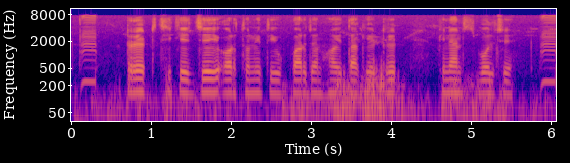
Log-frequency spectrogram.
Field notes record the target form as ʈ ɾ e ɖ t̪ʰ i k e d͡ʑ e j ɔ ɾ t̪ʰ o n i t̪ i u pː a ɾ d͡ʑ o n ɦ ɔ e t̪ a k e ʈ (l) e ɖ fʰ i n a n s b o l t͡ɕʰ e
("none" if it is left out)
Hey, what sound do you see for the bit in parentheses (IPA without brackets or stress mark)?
ɾ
